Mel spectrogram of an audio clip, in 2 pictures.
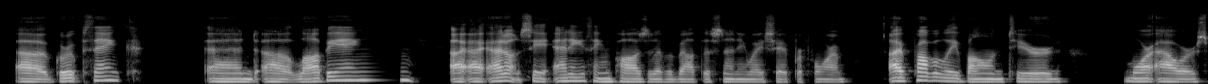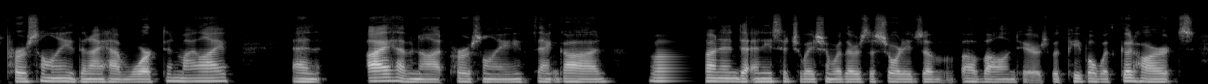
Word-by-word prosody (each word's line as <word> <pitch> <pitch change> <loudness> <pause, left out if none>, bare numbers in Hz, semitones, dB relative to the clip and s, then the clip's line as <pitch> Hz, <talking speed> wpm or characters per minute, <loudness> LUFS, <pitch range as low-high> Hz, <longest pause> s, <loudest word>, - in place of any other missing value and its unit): uh, 130 -3 +4
groupthink, 185 +9 -1 0.6
and, 130 -1 +1
uh, 125 -4 +1
lobbying. 190 - +2 0.7
I 130 - +6 0.2
I 150 - +4
I - - +6
don't 170 - +2
see 140 -4 -2
anything 155 -3 0
positive 125 -2 0
about 120 0 -4
this 120 0 -5
in 125 - -2
any 120 0 -3
way, 115 -1 -4
shape, 120 -2 -6
or 115 - -5
form. 120 +1 -7 0.4
I've 155 0 +6
probably 175 -6 +3
volunteered 125 0 0 0.6
more 140 -1 +2
hours 130 -1 +1
personally 140 +1 0
than 125 0 -2
I 125 0 +2
have 120 -1 0
worked 120 +3 0
in 155 -1 -2
my 145 0 -2
life, 150 +1 +2 0.6
and 130 -2 0 0.5
I 155 +1 +9
have 155 -6 0
not 120 -1 -1
personally, 125 -2 -3
thank 125 -3 -3
god, 130 -1 +2 0.4
run 150 -1 -2 0.4
into 140 -2 +1
any 135 0 0
situation 125 -2 -3
where 125 0 -1
there's 125 -1 -1
a 125 - -3
shortage 125 -1 -2
of 120 -2 -4
of 130 -2 -2
volunteers 120 -7 -3
with 125 - -6
people 135 -2 -2
with 120 -1 -5
good 155 -1 +4
hearts 130 -2 0
130 Hz, 140 wpm, -23 LUFS, 125-145 Hz, 0.7 s, I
